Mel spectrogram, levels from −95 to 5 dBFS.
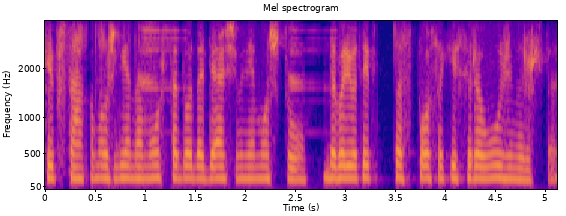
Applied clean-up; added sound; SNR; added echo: neural mask model RNNoise.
